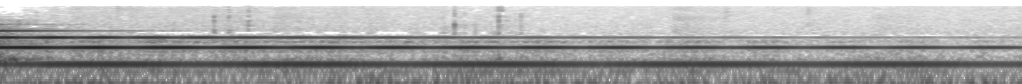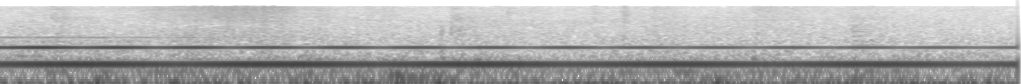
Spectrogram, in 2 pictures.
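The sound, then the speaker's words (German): A single deep bell is struck once and left to ring, its steady humming overtones slowly dying away over about ten seconds with no other sound. “Nehmen wir mal gerade die Glocke.”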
